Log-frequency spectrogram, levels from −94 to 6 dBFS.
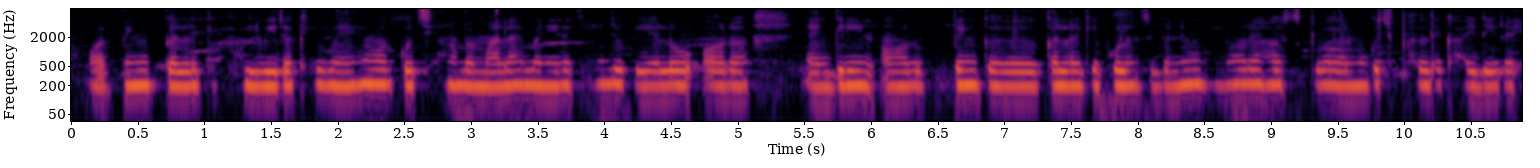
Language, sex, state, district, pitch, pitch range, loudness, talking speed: Hindi, female, Chhattisgarh, Rajnandgaon, 200 Hz, 195-210 Hz, -38 LUFS, 215 wpm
